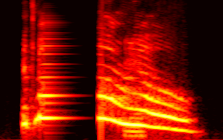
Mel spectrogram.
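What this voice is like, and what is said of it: Imitates Mario character voice. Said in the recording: “That's my Mario impression. They should hire you as Mario”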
